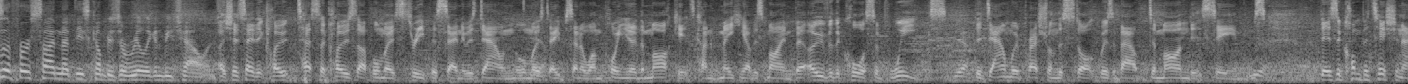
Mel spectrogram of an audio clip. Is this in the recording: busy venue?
yes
